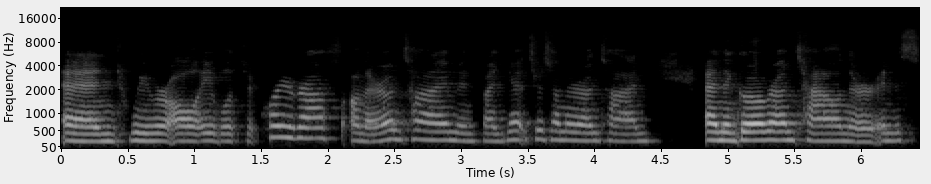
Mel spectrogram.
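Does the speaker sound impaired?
Yes: cleft lip and palate.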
